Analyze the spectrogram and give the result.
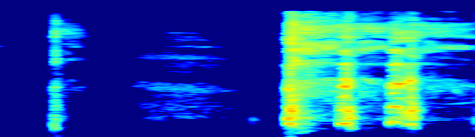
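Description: A single sharp cough, a brief pause with a faint breath, then a rapid burst of three harsh, loud coughs, ending with a smaller cough, as a person coughs incessantly.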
